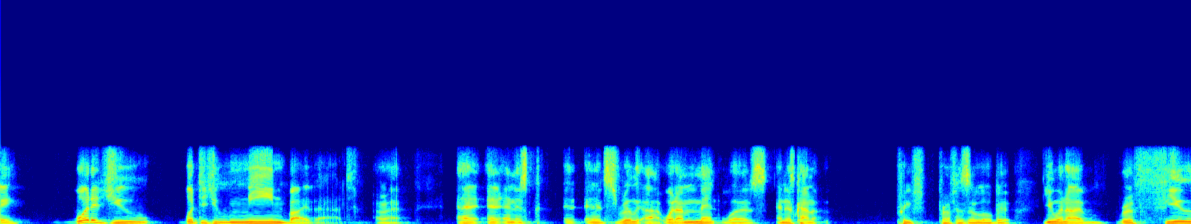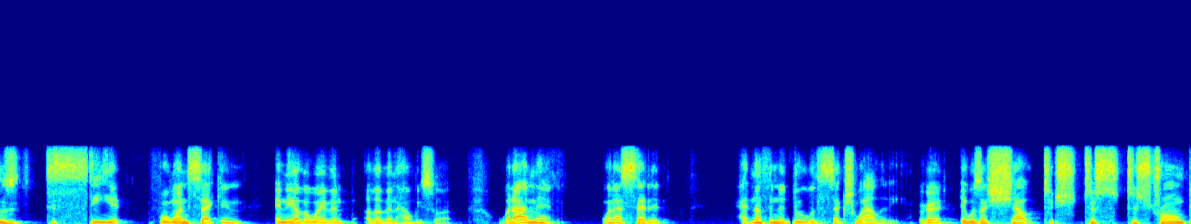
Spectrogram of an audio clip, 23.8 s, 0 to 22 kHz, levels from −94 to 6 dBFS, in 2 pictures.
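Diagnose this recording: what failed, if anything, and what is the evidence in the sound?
Lost AMR speech frames on the radio link cause brief warbling dips at 12.77–12.82 s and 22.43–22.48 s, and a longer fading smear at 19.80–19.88 s. The AMR wideband decoder repeats its last good pitch and vocal tract settings at falling gain, so the sound smears rather than dropping to the hard silence of a buffer dropout.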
